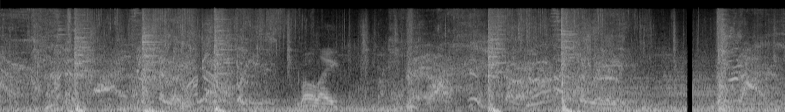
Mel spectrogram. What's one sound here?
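Heavy blows land with sharp thuds.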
